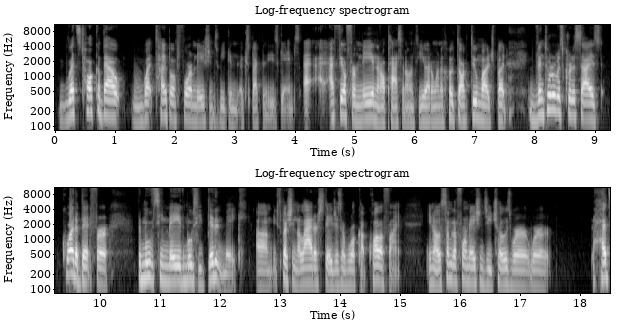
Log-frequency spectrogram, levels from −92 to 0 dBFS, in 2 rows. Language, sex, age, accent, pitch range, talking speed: English, male, 20-39, American, 125-150 Hz, 235 wpm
